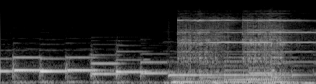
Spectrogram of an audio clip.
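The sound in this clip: A telephone rings after a call is placed, first as a rapid, repeating electronic ring pattern, then shifting partway through to a brighter, fuller chime.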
